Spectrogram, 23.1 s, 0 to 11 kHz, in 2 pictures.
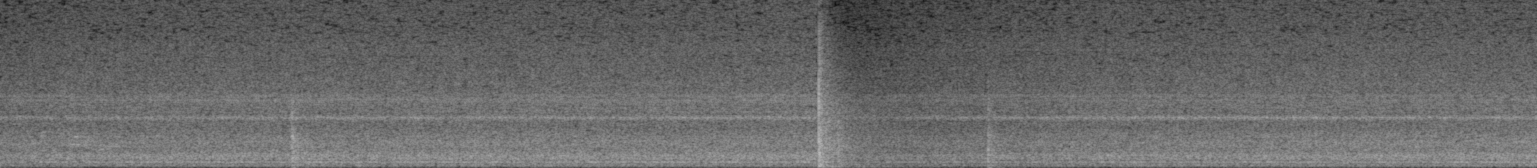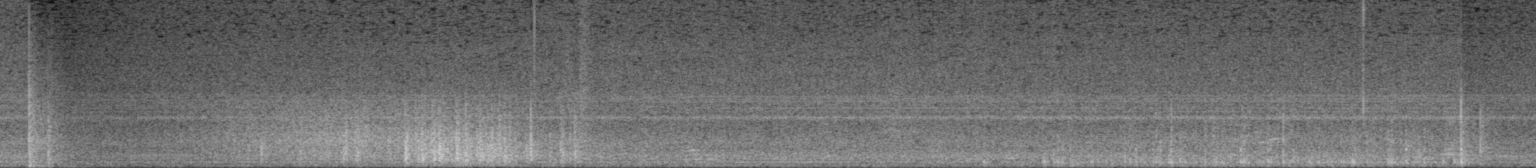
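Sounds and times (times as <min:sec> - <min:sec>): fireworks crackling: 0:00.0 - 0:23.0
steady droning background: 0:00.0 - 0:23.0
firework bangs: 0:00.7 - 0:23.0.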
